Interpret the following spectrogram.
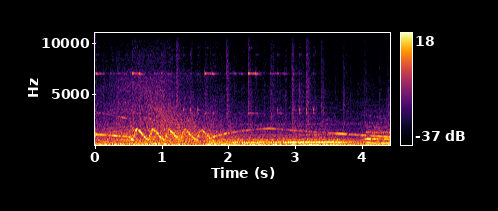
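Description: Police car siren sounding, going from a fast yelp of about four quick up-and-down sweeps into a slower rising and falling wail, over a low rumble of car engines.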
